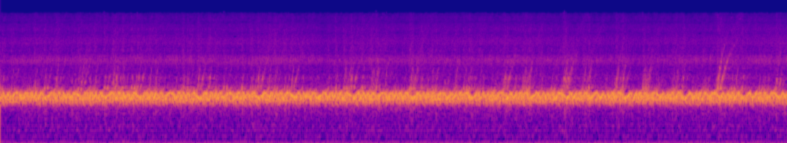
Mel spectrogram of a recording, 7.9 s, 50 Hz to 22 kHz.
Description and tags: SonicDeathRay 1.2KHzWithCrackle
This is SonicDeathRay_1.2KHzNoCrackle with some "crackle" added, though admittedly the start and end of the loop have been adjusted, so it's not an exact match. The crackly noise that is added is just a different twist on the idea, to make it seem like the "ray" or destructive beam is actually doing something to something. Here is the description from the other: A seamless loop of a continuous beam sound along the lines of how it was imagined for old sci-fi movies, meaning multiple cross-modulated oscillators. This one has a peak of frequencies in the 1200 Hz range, extending up to 1800 Hz, so it is extremely annoying. This was created in an Analog Box circuit, which makes it very easy to tweak all the parameters, then turned into a loop with just a bit of editing in Cool Edit Pro.
abox, B-movie, cracle, dangerous, death-ray, laser, noisy, ray-gun, sci-fi, synthetic, vintage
